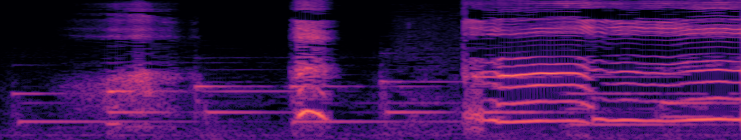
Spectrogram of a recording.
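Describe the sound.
A girl cries happy tears, with wavering, breathy whimpers and sobs that swell into a sustained, high, tremulous wail toward the end.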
